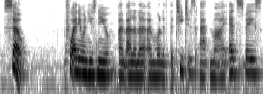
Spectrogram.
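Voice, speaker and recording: A young woman with a cold leads an online lesson, her lowish voice raspy and hoarse. She explains things in a chatty, reassuring way and fills her pauses with ums. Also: fairly even intonation. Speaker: literature teacher. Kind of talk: live-streamed online lesson.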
